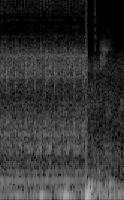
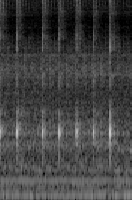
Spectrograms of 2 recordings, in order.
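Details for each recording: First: Hyundai Eon after ignition and spark plug test with spark tester: quiet steady even idle hum, no stumble; ignition system and spark plug fine, normal idle. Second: Hyundai Eon at idle with one spark plug cap pulled off during an ignition test: light regular ticking over an uneven, faint idle with vibration; misfire, one cylinder dead, and the idle returns to normal when the cap is refitted.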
